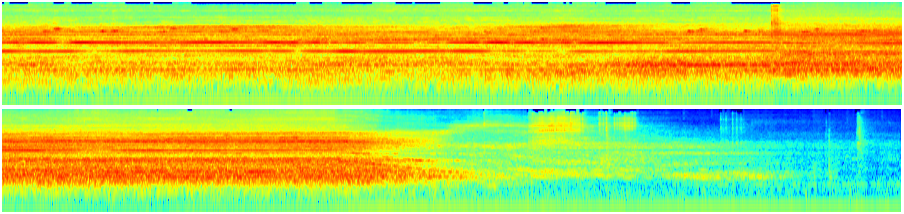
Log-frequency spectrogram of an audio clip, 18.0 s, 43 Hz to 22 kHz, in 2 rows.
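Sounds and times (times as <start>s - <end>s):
vacuum cleaner whining: 0.0s - 17.5s.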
